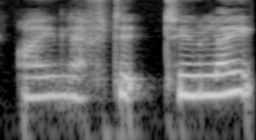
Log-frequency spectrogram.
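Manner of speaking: embarrassed voice. Susan answers Peter after the bear is shot, in an embarrassed voice. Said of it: "said Susan in an embarrassed voice".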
